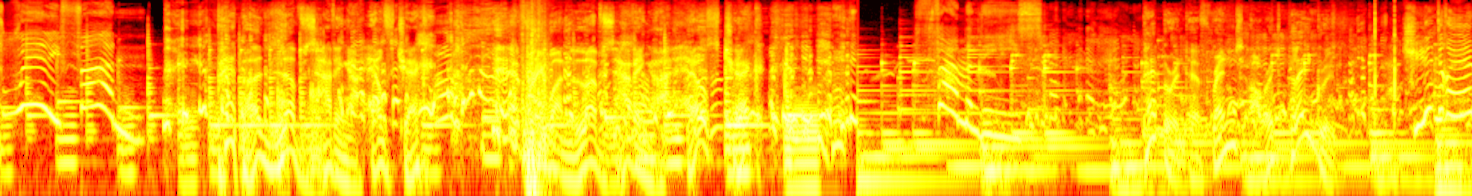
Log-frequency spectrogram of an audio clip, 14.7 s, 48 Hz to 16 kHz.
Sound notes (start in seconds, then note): 8.5 school bell ringing; 13.6 clapping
